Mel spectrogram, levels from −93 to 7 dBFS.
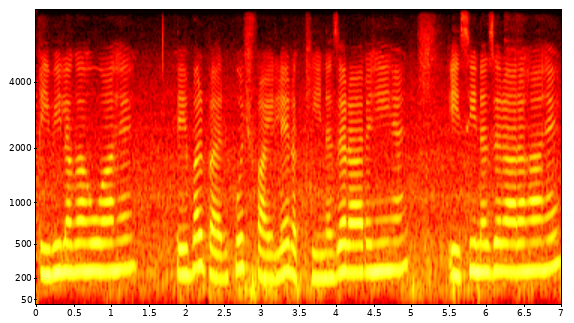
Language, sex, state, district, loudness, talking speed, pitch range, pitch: Hindi, female, Punjab, Kapurthala, -13 LUFS, 155 wpm, 225-260 Hz, 250 Hz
